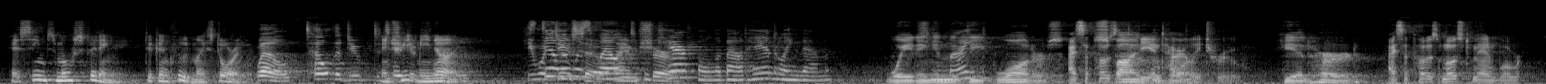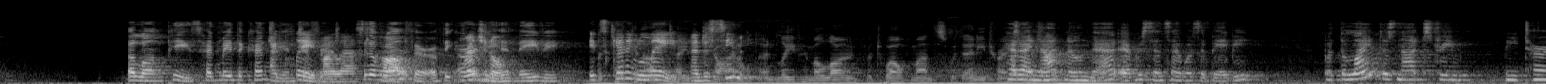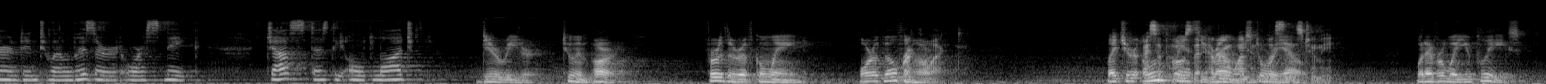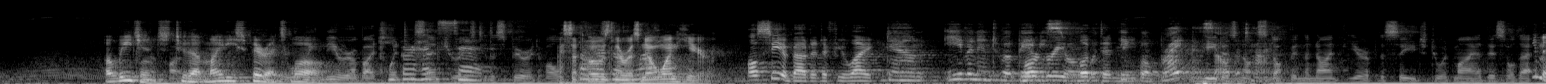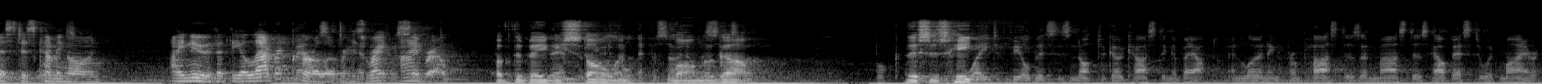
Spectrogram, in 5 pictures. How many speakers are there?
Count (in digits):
9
